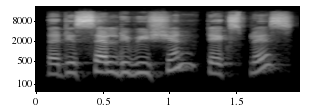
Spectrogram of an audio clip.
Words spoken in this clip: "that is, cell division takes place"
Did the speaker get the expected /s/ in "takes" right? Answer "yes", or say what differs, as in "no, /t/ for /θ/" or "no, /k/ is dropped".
yes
